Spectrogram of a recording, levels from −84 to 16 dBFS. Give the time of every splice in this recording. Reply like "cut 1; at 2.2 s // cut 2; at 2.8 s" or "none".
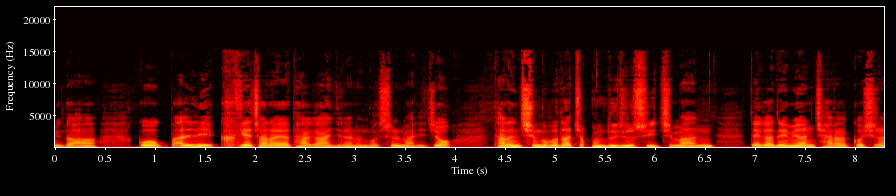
none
